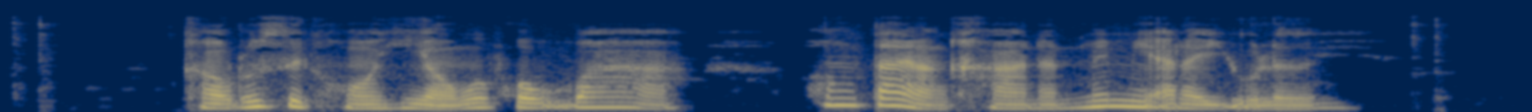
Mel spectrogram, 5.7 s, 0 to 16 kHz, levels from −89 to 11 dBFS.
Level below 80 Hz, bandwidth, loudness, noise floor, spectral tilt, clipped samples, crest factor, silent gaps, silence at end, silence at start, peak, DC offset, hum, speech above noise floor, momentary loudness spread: -60 dBFS; 8.8 kHz; -19 LUFS; -72 dBFS; -7.5 dB/octave; under 0.1%; 18 dB; none; 0.7 s; 0.7 s; -2 dBFS; under 0.1%; none; 54 dB; 10 LU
